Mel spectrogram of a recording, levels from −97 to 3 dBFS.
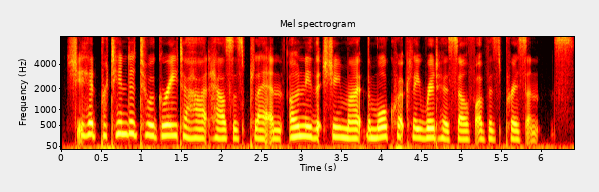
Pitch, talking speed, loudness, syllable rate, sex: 215 Hz, 185 wpm, -18 LUFS, 4.8 syllables/s, female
